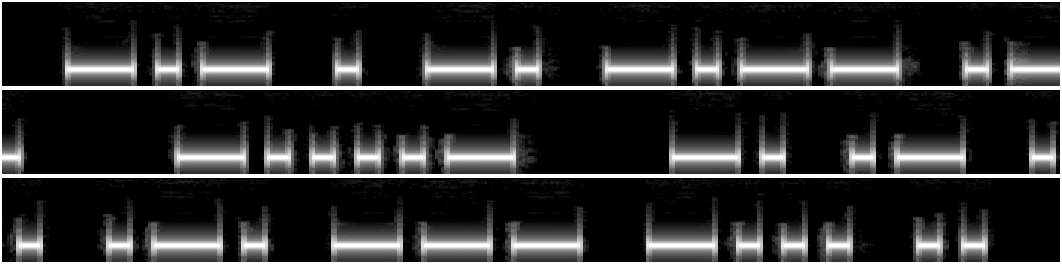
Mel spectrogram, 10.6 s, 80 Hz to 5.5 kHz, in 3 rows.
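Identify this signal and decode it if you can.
Morse code, heard as a keyed tone, about 16 wpm, 600 Hz. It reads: KENYA - NAIROBI
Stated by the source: CW practice of national capitals at 16 words per minute, from ON6ZQ.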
